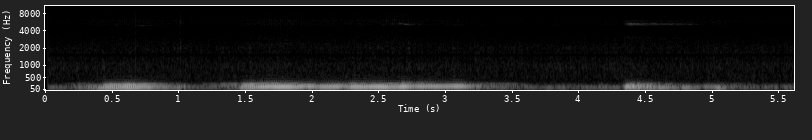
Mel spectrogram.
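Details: Snoring of a dog fast asleep: deep, drawn-out tonal snores with a brassy, trombone-like hum over several slow breaths.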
